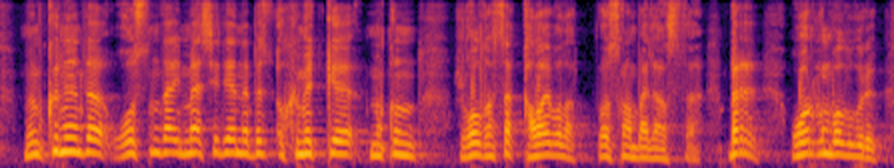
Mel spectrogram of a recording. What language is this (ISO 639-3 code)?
kaz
